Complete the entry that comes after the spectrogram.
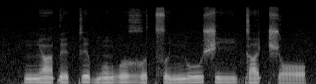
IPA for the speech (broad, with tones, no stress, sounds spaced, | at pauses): ɲ ã˨ ɗ ɪ˨ k ɪ˦˨ b ũ˨ β ʊ˦ ɣ ʊ˨˦ t͡s ʊ˨ ɲ uː˦ ʃ iː˦ ɡ a˦ t͡ʃ ɔ˨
